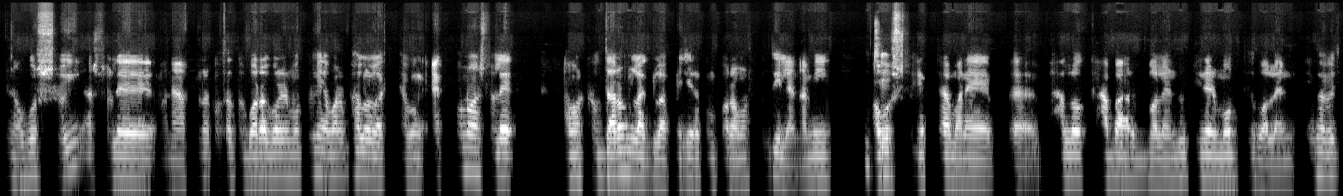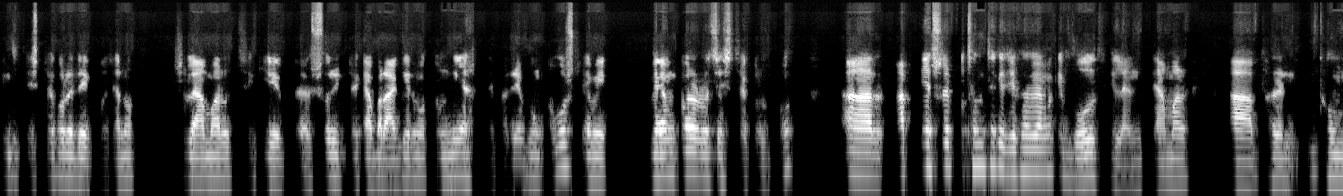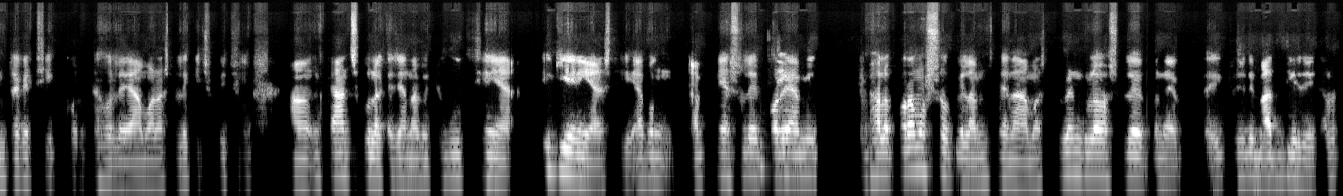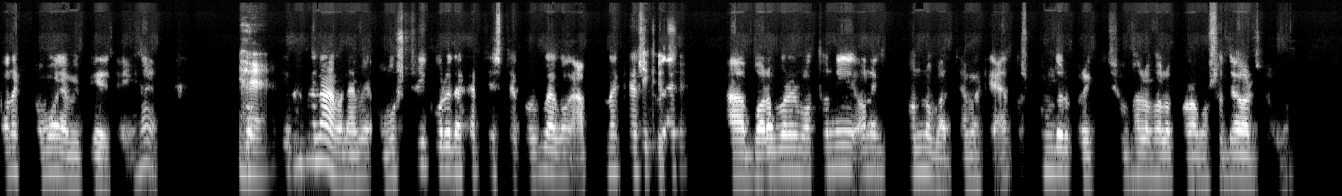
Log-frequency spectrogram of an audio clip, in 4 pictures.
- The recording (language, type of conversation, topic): Bengali, advice, রাতে ঘুম না হওয়া ও ক্রমাগত চিন্তা আপনাকে কীভাবে প্রভাবিত করছে?
- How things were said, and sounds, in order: static; distorted speech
